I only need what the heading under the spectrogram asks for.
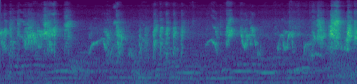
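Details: Aviary budgerigars, flying and interacting, give rapid chirps mixed with short rising and falling whistled squeaks in a lively chatter over a low background hum.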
